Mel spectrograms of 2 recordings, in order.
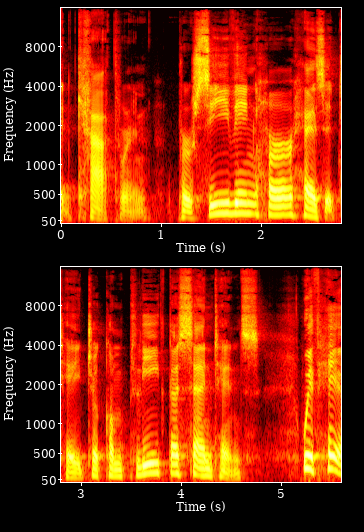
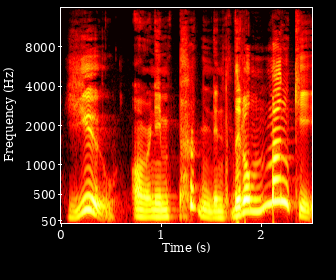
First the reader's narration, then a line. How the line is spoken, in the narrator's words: exclaimed Mrs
